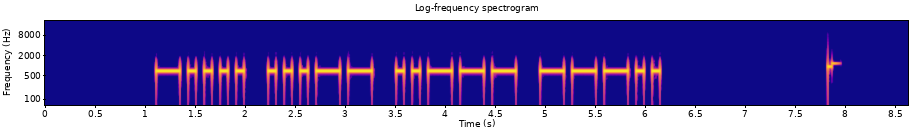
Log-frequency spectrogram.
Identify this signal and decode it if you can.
Morse code, heard as a keyed tone, about 15 wpm, 700 Hz. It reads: 6328
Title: Common Cut Numbers - 4-Digit 15wpm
